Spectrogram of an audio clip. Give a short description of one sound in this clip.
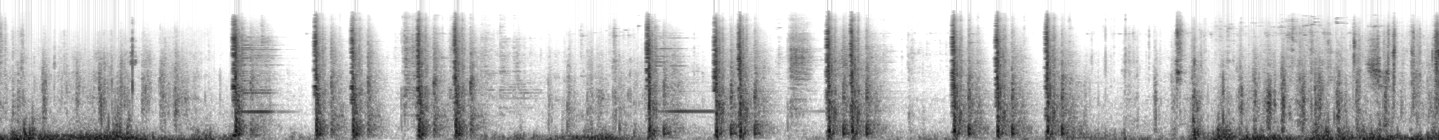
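Footsteps crunch on gravel as someone runs.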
